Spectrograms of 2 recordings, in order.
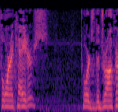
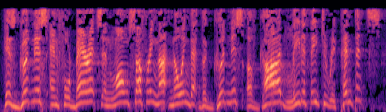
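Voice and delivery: high, loud pulpit reading; scripture reading; 7 semitones higher, 9 dB louder than usual. Acted. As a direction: ring the verse out to the congregation. Reads scripture aloud to congregation.

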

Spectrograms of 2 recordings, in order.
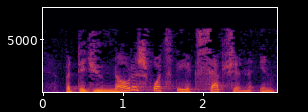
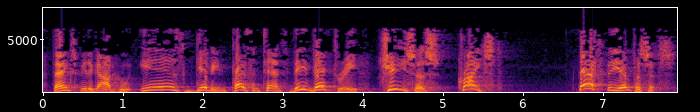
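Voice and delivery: high, loud, punched proclamation; full-force preaching; 9 semitones higher, 8 dB louder than usual. Real, not acted. Preacher proclaiming the New Testament's emphasis, full-force preaching. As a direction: hammer each phrase home to the congregation.

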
